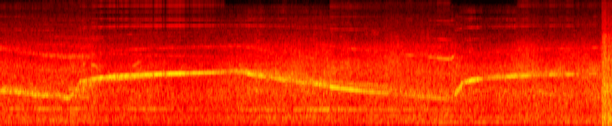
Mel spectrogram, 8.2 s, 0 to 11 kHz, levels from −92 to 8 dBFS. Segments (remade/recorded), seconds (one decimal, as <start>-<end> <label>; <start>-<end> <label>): 0.0-3.0 recorded; 3.0-4.4 remade; 4.4-6.0 recorded; 6.0-6.9 remade; 6.9-8.2 recorded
